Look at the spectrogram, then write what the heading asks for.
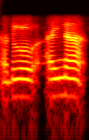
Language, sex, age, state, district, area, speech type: Manipuri, female, 60+, Manipur, Churachandpur, urban, conversation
